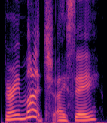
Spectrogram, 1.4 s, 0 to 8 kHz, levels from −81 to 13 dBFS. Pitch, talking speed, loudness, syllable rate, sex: 255 Hz, 170 wpm, -15 LUFS, 4.1 syllables/s, female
